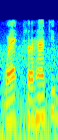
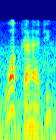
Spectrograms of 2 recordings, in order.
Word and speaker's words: Waxahachie: interesting thing about waxahachie it's spelled w-a-x so it looks like wax a hatchet but it's pronounced walk tahachi i spent a lot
